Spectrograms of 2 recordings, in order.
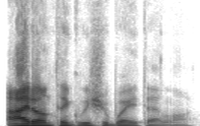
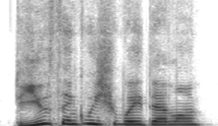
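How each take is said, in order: First: I don't think punched on I; stress on I. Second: We said higher as a question; stress on we. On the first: Host rereads the line stressing I. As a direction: lean hard on I in I don't think. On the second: Host rereads it as a question stressing we. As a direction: lift and lean on we in the question. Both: Shown as a demonstration.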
